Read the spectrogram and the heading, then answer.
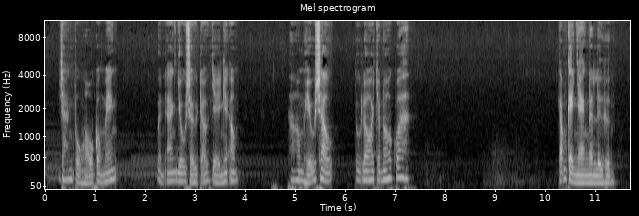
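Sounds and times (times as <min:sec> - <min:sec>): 
heavy rain: 0:00.0 - 0:11.7
speech: 0:00.3 - 0:01.5, 0:02.2 - 0:04.0, 0:04.9 - 0:07.4, 0:10.3 - 0:11.5
thunder: 0:08.8 - 0:10.0.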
